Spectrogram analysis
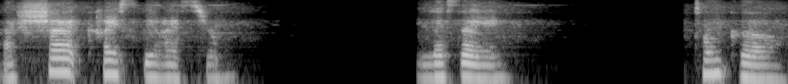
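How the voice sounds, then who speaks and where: A person guiding a yoga nidra relaxation in a hushed, soothing, unhurried way with long pauses. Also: medium pitch, steady tone, slightly rough, lo-fi sound. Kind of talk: guided relaxation meditation.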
